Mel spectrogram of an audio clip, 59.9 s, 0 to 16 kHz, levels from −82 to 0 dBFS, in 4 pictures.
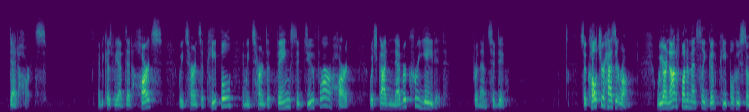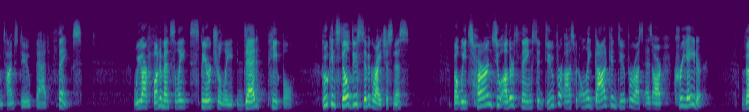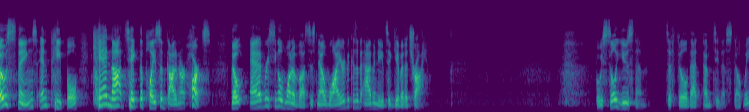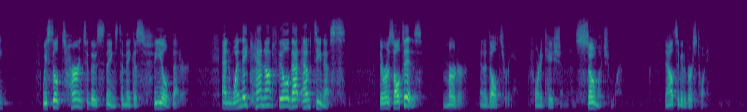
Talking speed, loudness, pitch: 155 wpm, -28 LUFS, 210 Hz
